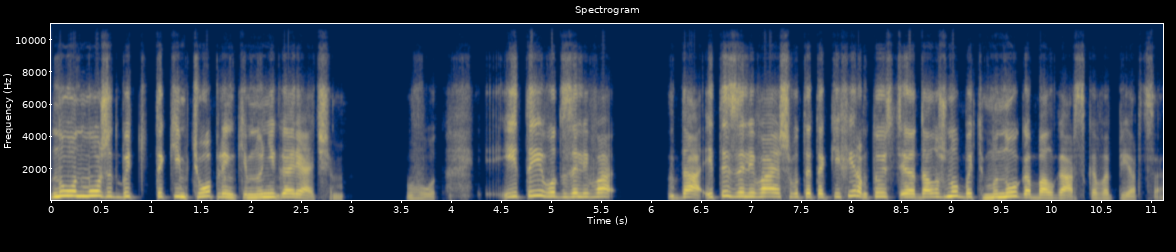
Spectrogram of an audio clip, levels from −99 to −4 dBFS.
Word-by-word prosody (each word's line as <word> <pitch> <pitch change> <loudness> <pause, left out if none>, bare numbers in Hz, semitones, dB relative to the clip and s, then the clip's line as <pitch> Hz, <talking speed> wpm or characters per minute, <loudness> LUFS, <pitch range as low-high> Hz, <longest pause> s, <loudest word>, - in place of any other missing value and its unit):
Ну 275 +6 +6
он 300 -1 +6
может 285 -4 +4
быть 240 -2 -4
таким 250 0 0
тепленьким, 220 -6 0
но 200 - +1
не 225 +1 +3
горячим. 220 -10 -1 0.6
Вот. 155 -2 -13 0.7
И 255 +3 +2
ты 295 +7 +1
вот 265 -4 -1
залива 235 +3 0 0.6
да, 220 +5 +1
и 215 - -4
ты 295 +2 -1
заливаешь 250 -1 +2
вот 225 +1 -6
это 225 -1 -1
кефиром. 240 +5 -2
То 250 +5 -3
есть, 250 -4 -5
э, 220 0 +4
должно 230 +6 +1
быть 225 -6 -5
много 215 +4 +2
болгарского 170 -3 -2
перца. 145 -3 -11
225 Hz, 155 wpm, -20 LUFS, 205-255 Hz, 0.7 s, Ну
